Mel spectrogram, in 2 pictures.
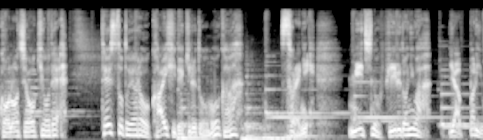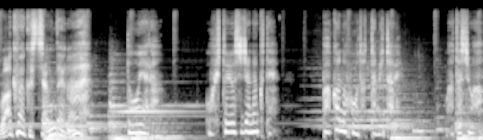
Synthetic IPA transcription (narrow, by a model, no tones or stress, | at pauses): ko̞no̞d͡ʑo̞ːkʲo̞ːd̪e̞ | t̪e̞sɨ̥t̪o̞t̪o̞jaɾao̞kʰaiçid̪e̞kʲiɾɯ̟t̪o̞̰ːmo̞ɯ̟ka | so̞ɾe̞̰ɲ̟i | mʲit͡ɕino̞ɸʲiɾɯ̟d̪o̞ɲ̟iβajapːaɾʲiβakɯ̟βakɯ̟ɕi̥t͡ɕaɯ̟̃nd̪ajo̞na | d̪̥o̞ːjaɾa | o̞çʲi̥t̪o̞jo̞ɕiʑanakɯ̟̥t̪e̞ | b̥akano̞ho̞ːd̪at̪ːamʲit̪aiβat̪aɕiβa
